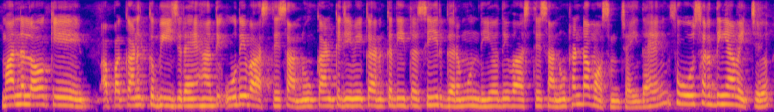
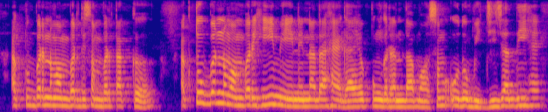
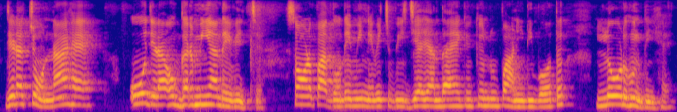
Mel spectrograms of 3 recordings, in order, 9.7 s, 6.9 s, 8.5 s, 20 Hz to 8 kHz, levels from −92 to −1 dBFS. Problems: none marked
